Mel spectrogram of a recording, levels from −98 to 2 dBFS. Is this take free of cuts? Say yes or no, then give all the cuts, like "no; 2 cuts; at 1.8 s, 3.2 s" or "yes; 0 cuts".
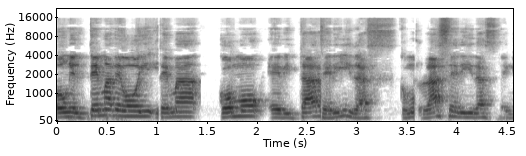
no; 4 cuts; at 1.0 s, 1.4 s, 2.6 s, 3.6 s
